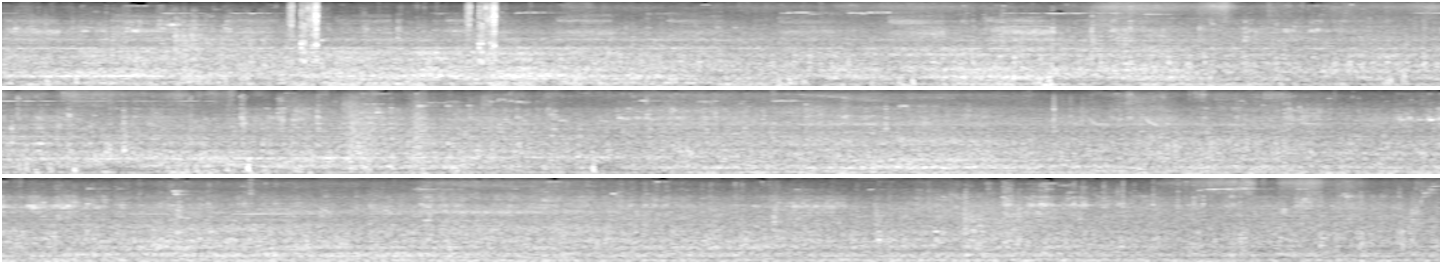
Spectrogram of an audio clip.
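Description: Electric passenger train running over the station approach tracks: a steady rumble of wheels on rail with a faint hum that drifts in pitch, and a few sharp clicks in the first half.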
